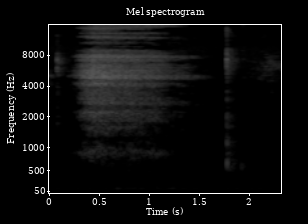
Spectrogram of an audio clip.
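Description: A man breathing audibly into a close microphone: one long breath lasting a little over a second, then a short sharp click near the end.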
